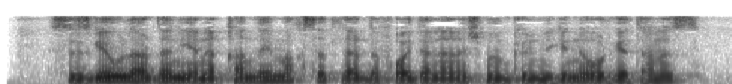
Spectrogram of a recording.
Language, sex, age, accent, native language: Uzbek, male, 19-29, Toshkent viloyati, Kazakh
